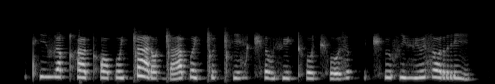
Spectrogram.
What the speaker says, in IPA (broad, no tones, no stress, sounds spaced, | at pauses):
tʰ i v i qʰ ɯ kʰ ɔ p o j ǀ a ɾ ɔ ɡ͡ǀ a p ə j ǀ ɯ ǀʰ i z t͡ʃʰ ə v fʲ ɯ j kʰ o t͡ʃʰ o z | t͡ʃʰ ɯ f i vʲ ɯ z ɔ r i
